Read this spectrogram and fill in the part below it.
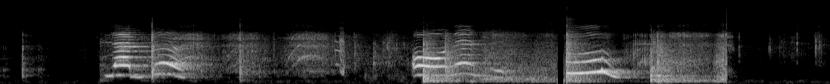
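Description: An electronic toy car plays loud, squeaky sound effects in short bursts.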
